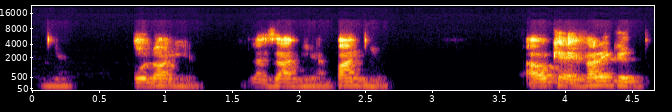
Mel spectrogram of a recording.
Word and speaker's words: Bologna: Okay, Bologna. In Italian بالنسبة للغة الإيطالية عادة لما نلقوا التركيبة هذه GNA عادة النطق نيا زي لازانيا.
